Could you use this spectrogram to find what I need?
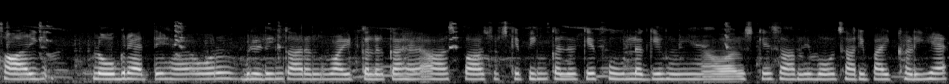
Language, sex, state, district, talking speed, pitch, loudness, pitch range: Hindi, female, Punjab, Pathankot, 185 wpm, 245 Hz, -17 LUFS, 240-255 Hz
